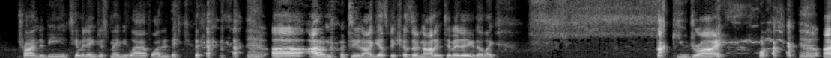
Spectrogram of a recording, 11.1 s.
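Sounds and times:
speech: 0:00.2 - 0:07.3, 0:08.8 - 0:11.0
laughter: 0:02.6 - 0:03.5, 0:09.6 - 0:10.9
person imitating a vampire's hiss: 0:03.3 - 0:03.6, 0:07.1 - 0:08.8, 0:10.6 - 0:11.0.

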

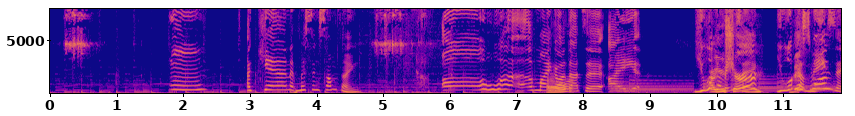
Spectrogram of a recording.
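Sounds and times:
magical bell ringing: 0:00.2 - 0:00.8, 0:04.9 - 0:05.5
speech: 0:03.0 - 0:05.0, 0:05.9 - 0:09.0, 0:09.6 - 0:11.8.

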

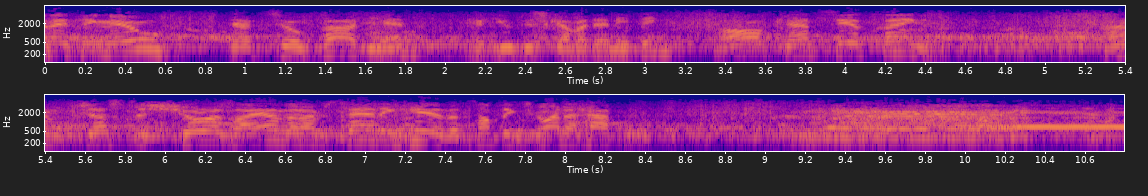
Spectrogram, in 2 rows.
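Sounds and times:
speech: 0:00.0 - 0:10.4
crowd cheering the governor: 0:09.0 - 0:10.7.

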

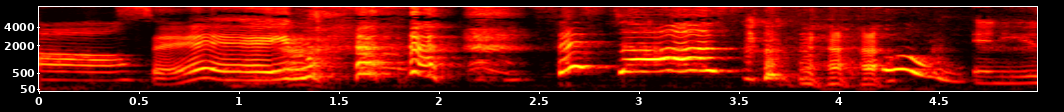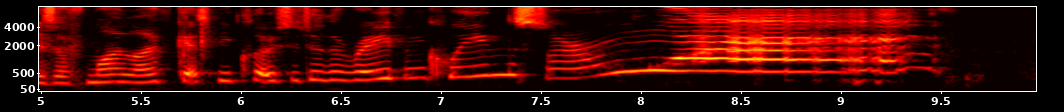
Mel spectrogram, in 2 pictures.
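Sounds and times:
speech: 0:00.0 - 0:02.4, 0:03.8 - 0:08.5
laughter: 0:03.5 - 0:04.6
voice imitating a wail: 0:08.1 - 0:09.5.

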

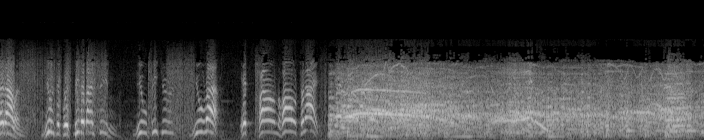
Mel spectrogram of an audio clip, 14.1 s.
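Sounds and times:
speech: 0:00.0 - 0:08.4
crowd cheering: 0:06.6 - 0:14.0.

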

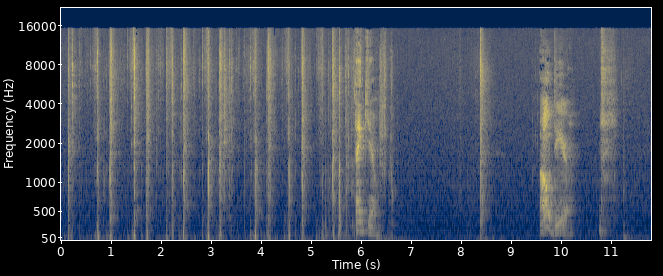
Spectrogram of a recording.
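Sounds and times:
playing cards being shuffled: 0:00.1 - 0:06.7
speech: 0:05.9 - 0:06.4, 0:09.8 - 0:10.9.

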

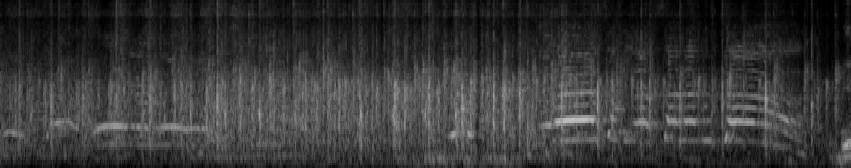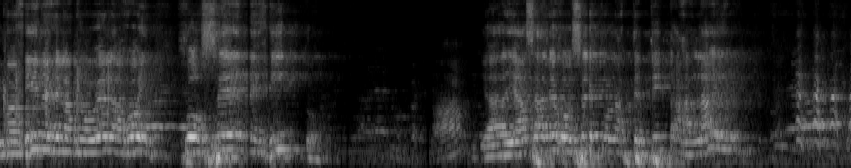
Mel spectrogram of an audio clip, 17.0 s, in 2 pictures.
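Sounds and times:
people whooping: 0:00.0 - 0:02.7, 0:04.4 - 0:08.0
crowd clapping: 0:00.0 - 0:10.1
speech: 0:08.4 - 0:11.7, 0:13.4 - 0:15.7
laughter: 0:16.2 - 0:17.0.

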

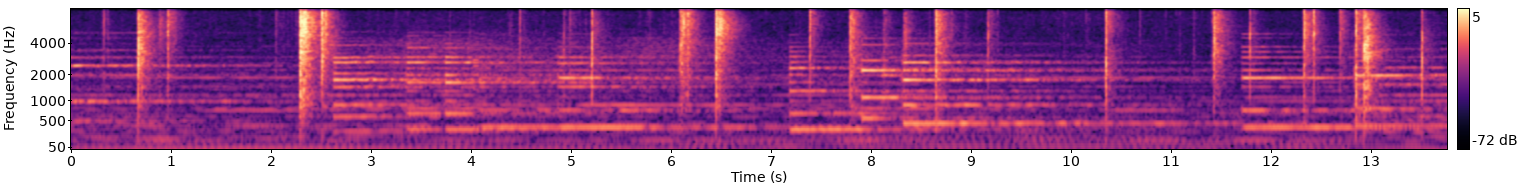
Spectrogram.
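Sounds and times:
fireplace crackling with pops and snaps: 0:00.0 - 0:13.7
soft slow relaxing music: 0:00.0 - 0:13.7.

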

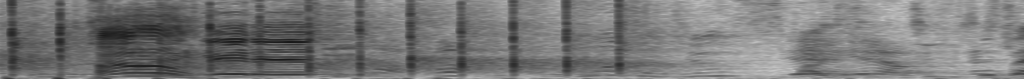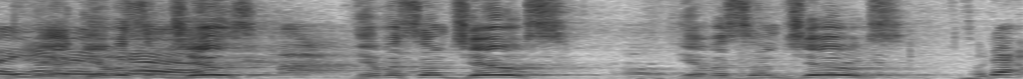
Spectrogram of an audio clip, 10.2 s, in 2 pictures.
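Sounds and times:
hand claps: 0:00.0 - 0:03.3
murmur of voices: 0:00.0 - 0:10.2
speech: 0:05.1 - 0:10.2.

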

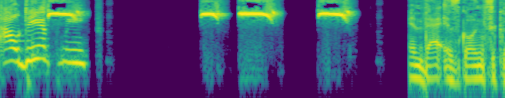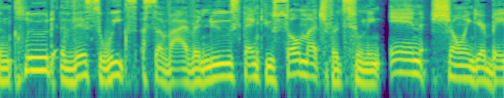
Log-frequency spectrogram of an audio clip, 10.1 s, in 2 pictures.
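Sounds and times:
speech: 0:00.1 - 0:01.1, 0:04.1 - 0:10.0
whistle blowing: 0:00.4 - 0:00.9, 0:02.0 - 0:03.6.

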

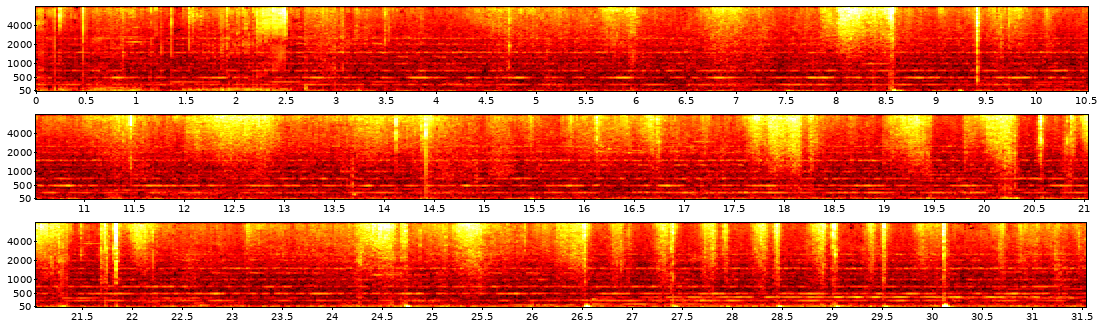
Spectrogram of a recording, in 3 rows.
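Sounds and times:
hair brushing swishing strokes: 0:00.0 - 0:31.5
low sustained ambient music tone: 0:00.0 - 0:31.5.

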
